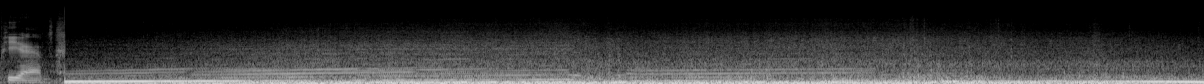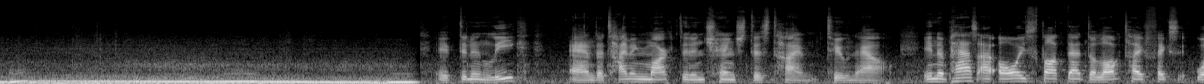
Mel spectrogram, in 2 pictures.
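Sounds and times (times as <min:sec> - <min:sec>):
car engine accelerating: 0:00.6 - 0:16.3
low cabin rumble: 0:08.8 - 0:16.3.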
